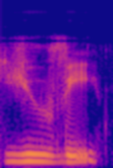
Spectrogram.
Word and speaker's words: of: Israelites now remember that of is spelled o f but it sounds like UV so when there's a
